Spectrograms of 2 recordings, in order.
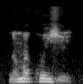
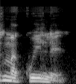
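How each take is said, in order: First: The double consonant is a Y-like sound. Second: The double consonant is a plain L sound. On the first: The speaker calls it wrong. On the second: The speaker calls it right. "De hecho, es Macuile"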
